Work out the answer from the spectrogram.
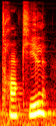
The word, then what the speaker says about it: tranquilles: Attention aux exceptions. Mille villes tranquilles et à leur dérivée prononcée avec la consonne L.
